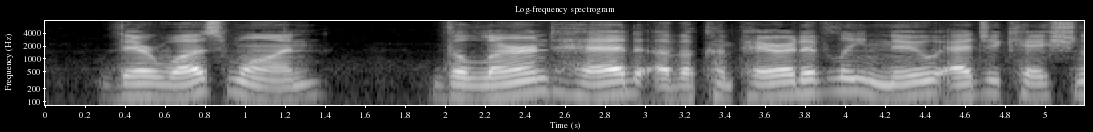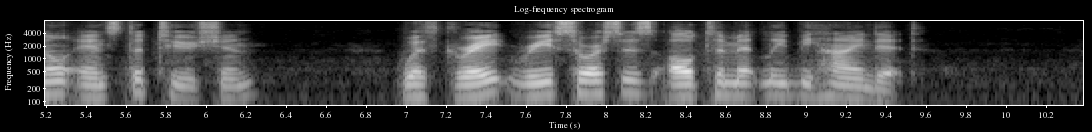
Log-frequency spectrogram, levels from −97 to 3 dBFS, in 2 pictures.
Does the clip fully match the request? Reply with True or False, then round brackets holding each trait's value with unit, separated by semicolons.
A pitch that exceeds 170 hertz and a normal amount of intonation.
False (135 Hz; 3.3 semitones)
